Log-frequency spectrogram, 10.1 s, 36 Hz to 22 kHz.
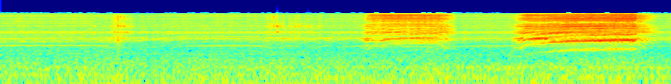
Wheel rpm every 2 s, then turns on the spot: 10, 10, 40, 40, 80.
2-4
